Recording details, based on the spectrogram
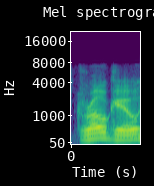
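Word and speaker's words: Grogu: what is the pronunciation of said character's name grou what grou I thought that was Yoda it's baby Yoda it's grou his name is grou child then how does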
